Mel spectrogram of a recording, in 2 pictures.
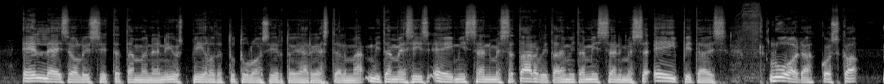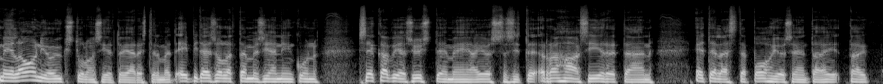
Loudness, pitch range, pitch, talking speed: -15 LUFS, 110-140 Hz, 120 Hz, 155 wpm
